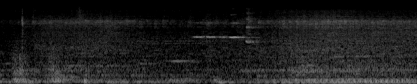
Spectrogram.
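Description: A USB pen drive pushed into the USB slot of a TV main board, with a few faint clicks over a steady low hum.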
